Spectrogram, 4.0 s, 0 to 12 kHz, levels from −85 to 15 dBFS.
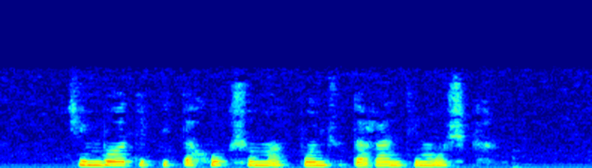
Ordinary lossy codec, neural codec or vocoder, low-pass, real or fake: MP3, 64 kbps; none; 7.2 kHz; real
